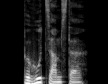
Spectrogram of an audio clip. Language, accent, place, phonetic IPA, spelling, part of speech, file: German, Germany, Berlin, [bəˈhuːtzaːmstɐ], behutsamster, adjective, De-behutsamster.ogg
- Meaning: inflection of behutsam: 1. strong/mixed nominative masculine singular superlative degree 2. strong genitive/dative feminine singular superlative degree 3. strong genitive plural superlative degree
